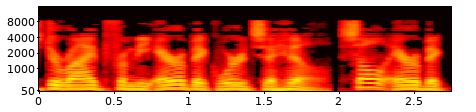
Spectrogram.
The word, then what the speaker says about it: ساحل: The name is derived from the Arabic word Sahil, Sahel Arabic pronunciation, Sahil meaning coast or shore in a figurative sense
